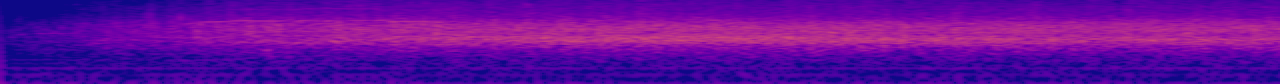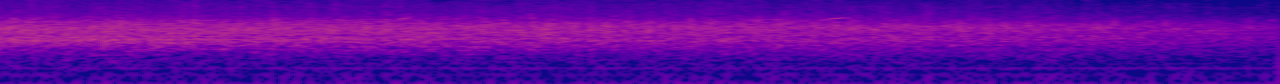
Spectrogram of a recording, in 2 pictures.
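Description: A crowd applauds steadily for nearly ten seconds, a dense wash of many hands clapping at even loudness, with no voices standing out.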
